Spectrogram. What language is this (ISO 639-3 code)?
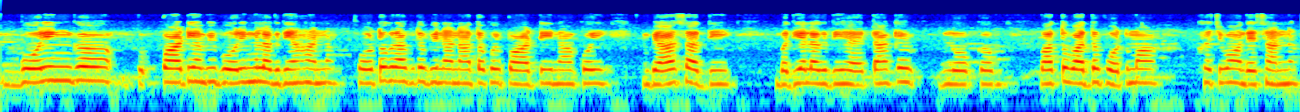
pan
